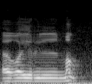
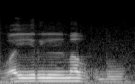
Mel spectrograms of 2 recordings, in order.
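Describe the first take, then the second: First: The gh sound is cut off tight and short. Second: The gh sound is released and allowed to flow. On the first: The speaker calls it wrong. "Dia rasa hebat baca iya ghairil mag. Ha gitu dah. Kemah bunyi ni" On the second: The speaker calls it right. "Tapi sebenarnya rakhawah. Ghairil maghdu mag mag kita lepas dia"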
